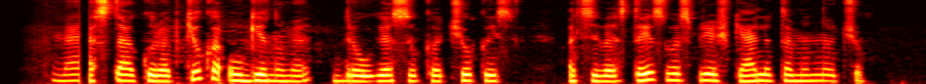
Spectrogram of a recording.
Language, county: Lithuanian, Vilnius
